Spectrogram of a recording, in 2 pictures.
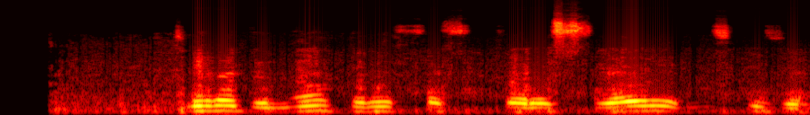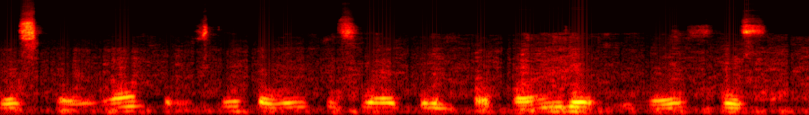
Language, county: Lithuanian, Klaipėda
